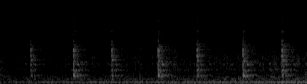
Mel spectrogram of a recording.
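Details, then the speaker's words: Vintage kitchen pendulum clock after cleaning and oiling, leveled and beat adjusted by bending the pendulum rod: crisp, evenly spaced tick-tock at roughly two ticks a second, running in beat. "I'm level down here don't care about this way and now I have a ticking like it's supposed to sounds like a real clock"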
